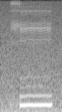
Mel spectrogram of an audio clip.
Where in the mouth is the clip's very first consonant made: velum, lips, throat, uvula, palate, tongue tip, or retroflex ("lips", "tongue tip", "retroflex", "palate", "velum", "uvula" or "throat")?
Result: throat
